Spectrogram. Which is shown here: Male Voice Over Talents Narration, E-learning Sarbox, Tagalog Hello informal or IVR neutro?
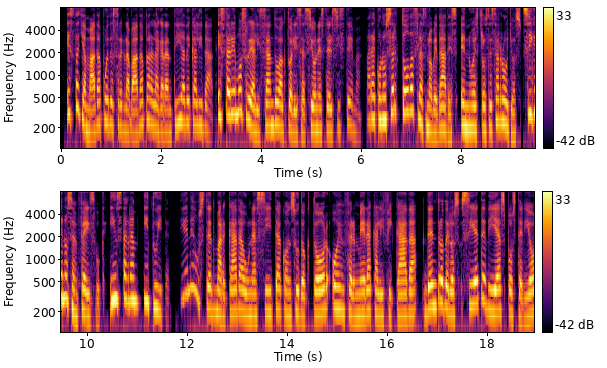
IVR neutro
